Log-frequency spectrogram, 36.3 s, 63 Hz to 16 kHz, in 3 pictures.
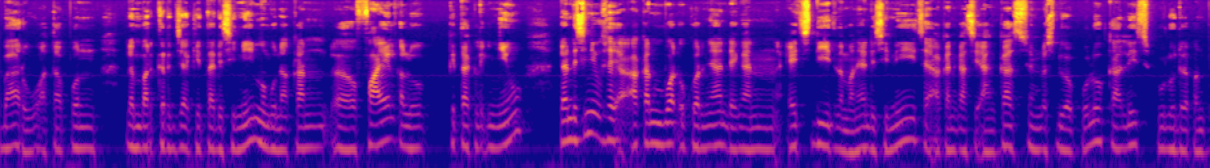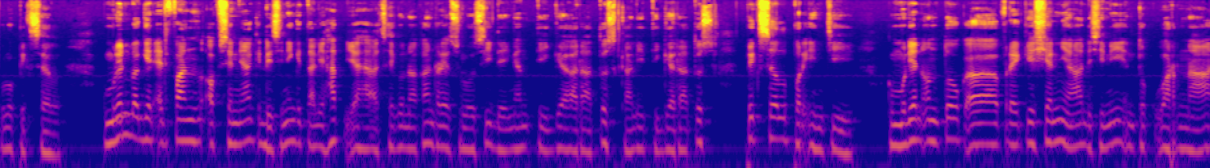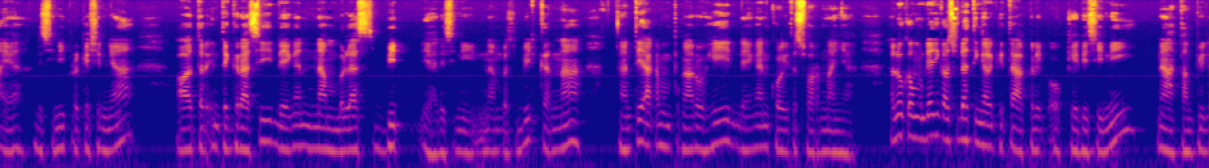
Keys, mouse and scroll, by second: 2.7 click, 4.0 click, 13.8 click, 21.8 click, 23.2 click, 27.4 click, 28.6 click, 34.8 click.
